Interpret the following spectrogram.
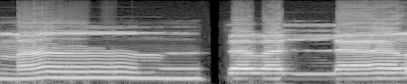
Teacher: نون ساکن کے بعد حروف اخفا کا تا آیا ہے، اخفا حقیقی ہوگا.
